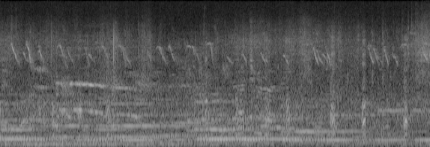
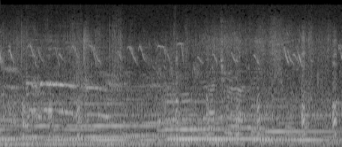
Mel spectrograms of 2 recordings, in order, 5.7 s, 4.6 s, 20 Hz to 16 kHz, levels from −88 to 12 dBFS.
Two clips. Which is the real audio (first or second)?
second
